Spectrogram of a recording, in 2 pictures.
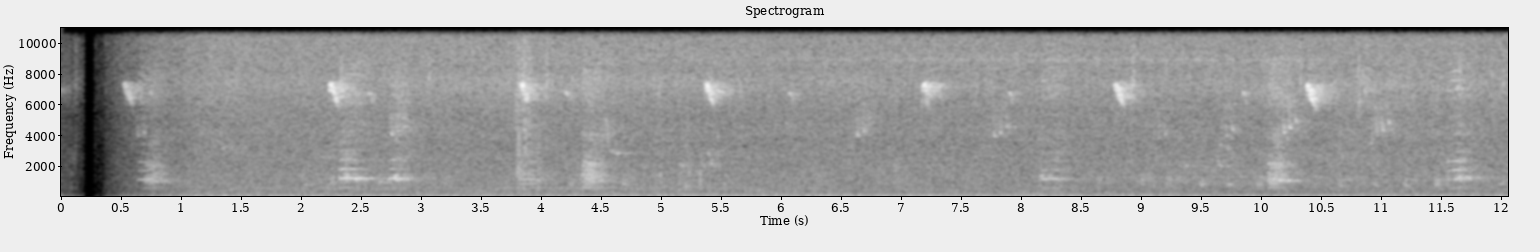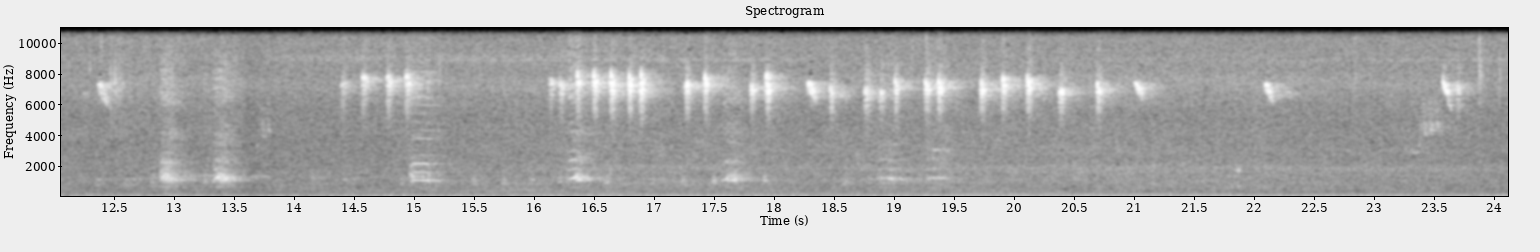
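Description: Birds calling: short, very high chirps that come thick and fast in quick runs in the second half, with scattered lower calls, over a steady low rumble.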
